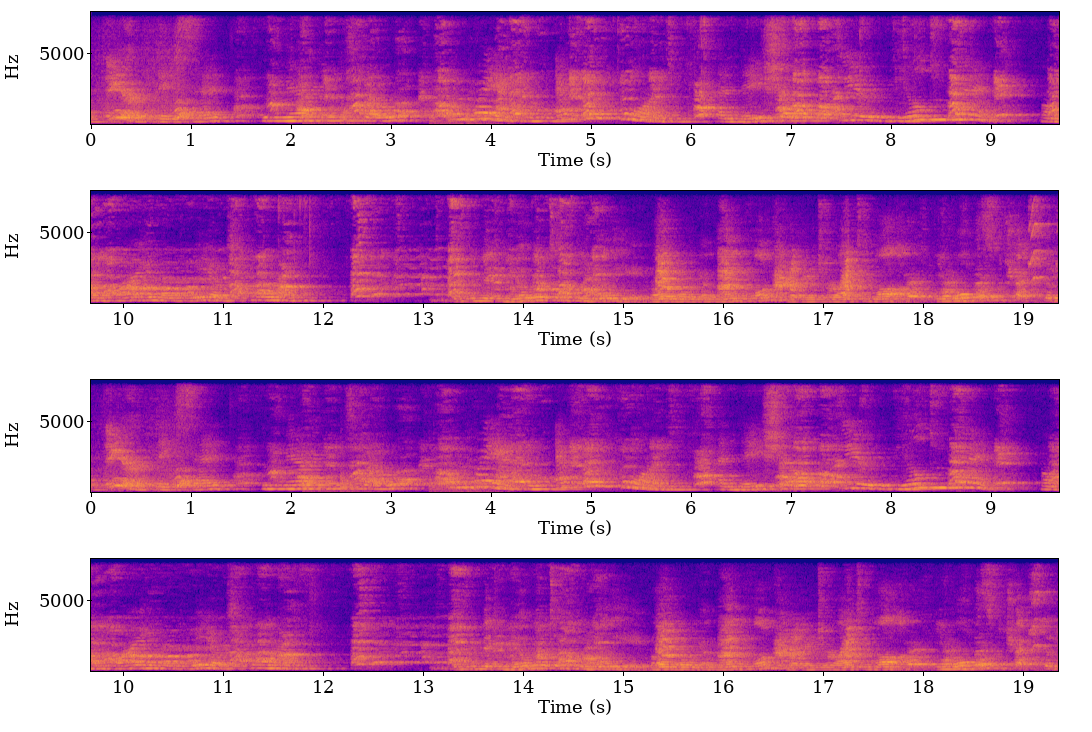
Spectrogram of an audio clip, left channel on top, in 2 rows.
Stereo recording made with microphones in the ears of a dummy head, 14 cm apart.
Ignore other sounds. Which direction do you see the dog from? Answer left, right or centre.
left.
